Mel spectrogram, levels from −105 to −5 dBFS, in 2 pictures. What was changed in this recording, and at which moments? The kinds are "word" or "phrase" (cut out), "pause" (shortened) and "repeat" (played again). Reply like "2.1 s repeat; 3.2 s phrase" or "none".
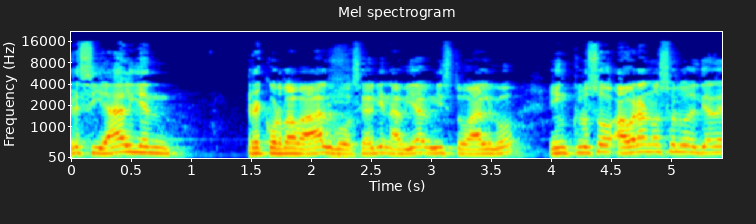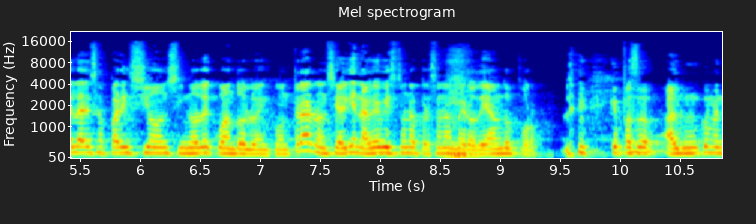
9.4 s pause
